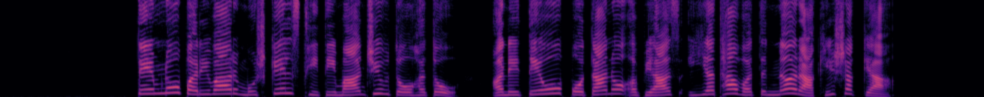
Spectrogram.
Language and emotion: Gujarati, neutral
